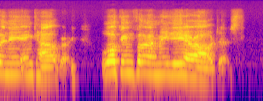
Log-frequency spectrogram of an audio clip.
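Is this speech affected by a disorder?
Yes: cerebral palsy; speech therapy in childhood.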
